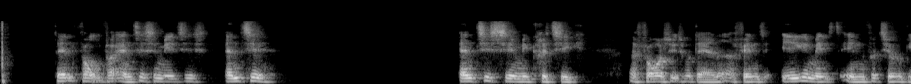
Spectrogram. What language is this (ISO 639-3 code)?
dan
